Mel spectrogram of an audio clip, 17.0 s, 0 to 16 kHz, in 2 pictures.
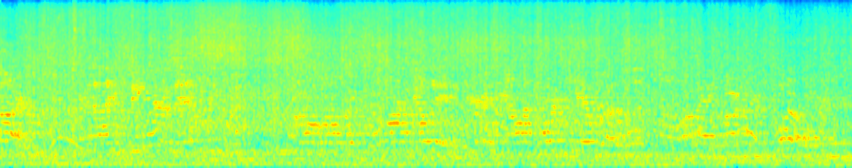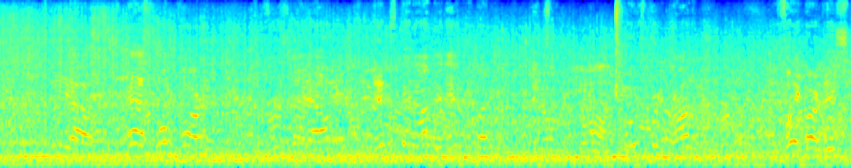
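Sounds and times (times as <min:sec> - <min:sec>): race car engines droning: 0:00.0 - 0:17.0
voices: 0:00.0 - 0:17.0.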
